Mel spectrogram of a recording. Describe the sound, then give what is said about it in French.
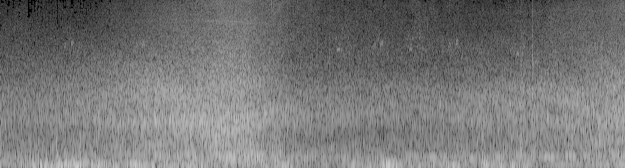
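Steady car traffic rumbles, with a continuous wash of road noise and a vehicle swelling past mid-way before the flow settles back into a dense, unbroken hum. “Nous avons extrait les pompiers, les trains et les voitures.”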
